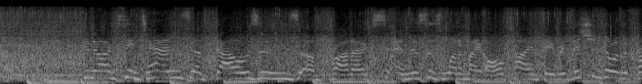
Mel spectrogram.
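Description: Water sprayed as artificial rain falling on an open umbrella canopy: a steady hiss that starts suddenly, with background music and a bass pulse playing over it.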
